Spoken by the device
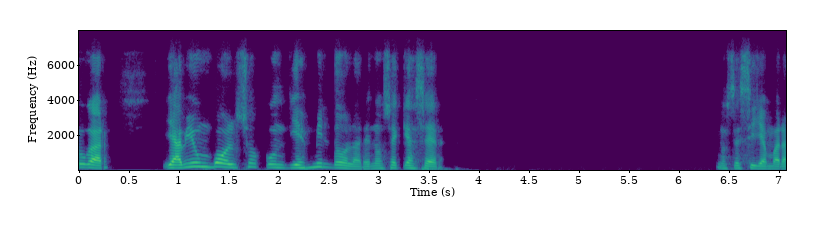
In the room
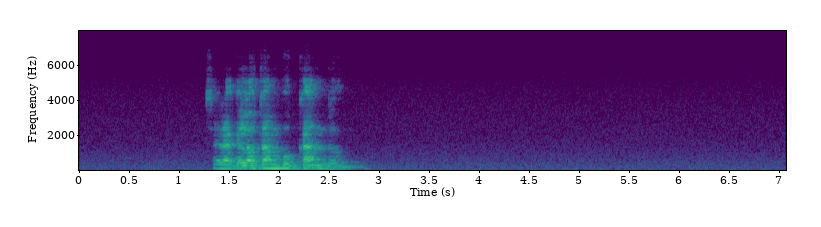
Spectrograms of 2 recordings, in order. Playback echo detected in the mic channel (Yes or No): No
